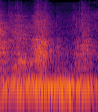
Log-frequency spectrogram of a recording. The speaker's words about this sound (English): Crowds started to call out, lock him up.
